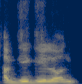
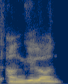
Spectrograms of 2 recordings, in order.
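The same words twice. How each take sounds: First: Agigilon with both g sounds hard, spelled out letter by letter; literal reading. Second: Angelon with a nasal ng before the g; angelon, proper ng sound; correct reading. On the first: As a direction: read agigilon the literal way, g for each gamma. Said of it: "Kung literal talaga". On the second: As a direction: say angelon, the double gamma as ng. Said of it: "hindi siya pinopronounce sa double G na agigilon". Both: Shown as a demonstration.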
